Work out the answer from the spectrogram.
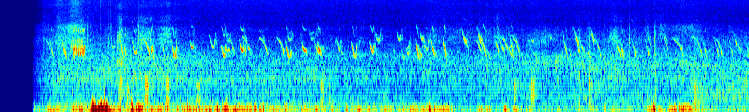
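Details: Chickens at night, giving low soft clucks and murmurs with a few louder notes early on, over a steady background of many high short insect-like chirps.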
